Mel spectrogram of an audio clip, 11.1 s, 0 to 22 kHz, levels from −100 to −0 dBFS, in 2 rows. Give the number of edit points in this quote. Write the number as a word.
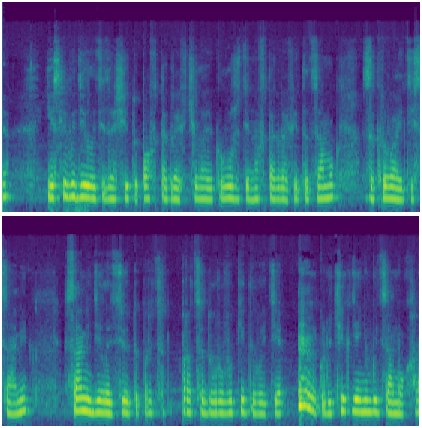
zero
